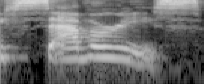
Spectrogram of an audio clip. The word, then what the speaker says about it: Savarese: Miss Liz yep and my name is pronounced savaris Savory yes and I even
